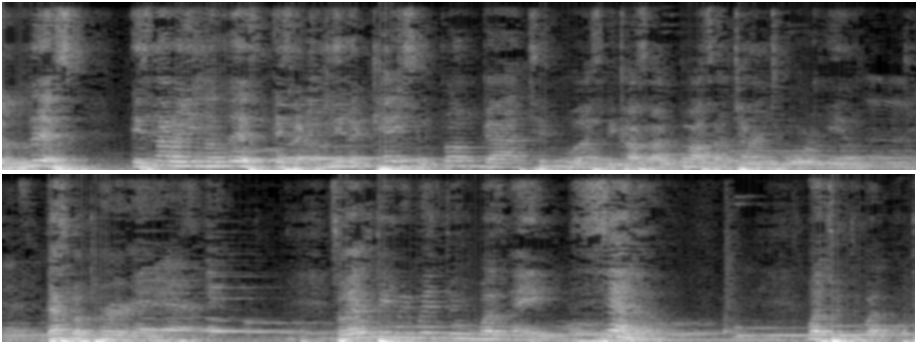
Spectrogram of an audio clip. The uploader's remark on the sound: Sunday Morning Service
